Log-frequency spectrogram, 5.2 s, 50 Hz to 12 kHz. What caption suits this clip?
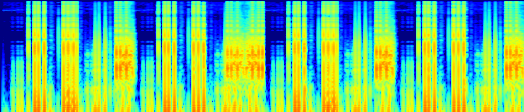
sound-design created from processing detritus with Adobe Audition
2-bars, ambient, click, electronic, glitch, industrial, loop, noise, processed, rhythmic, sound-design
